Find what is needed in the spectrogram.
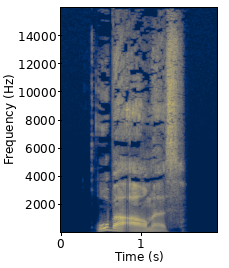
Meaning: genitive singular of Oberarm
- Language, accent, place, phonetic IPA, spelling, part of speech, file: German, Germany, Berlin, [ˈoːbɐˌʔaʁməs], Oberarmes, noun, De-Oberarmes.ogg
